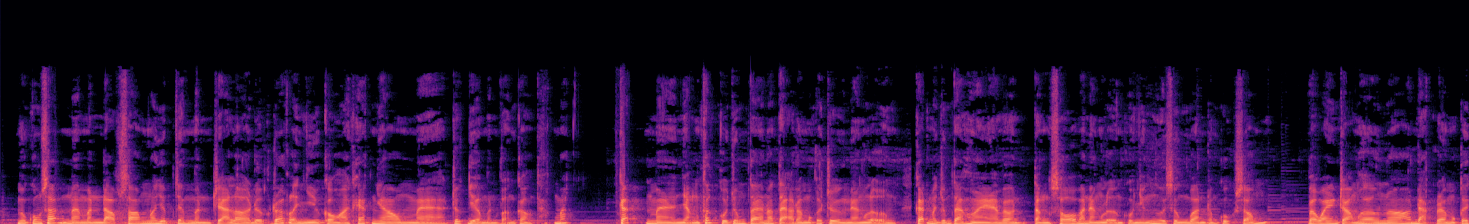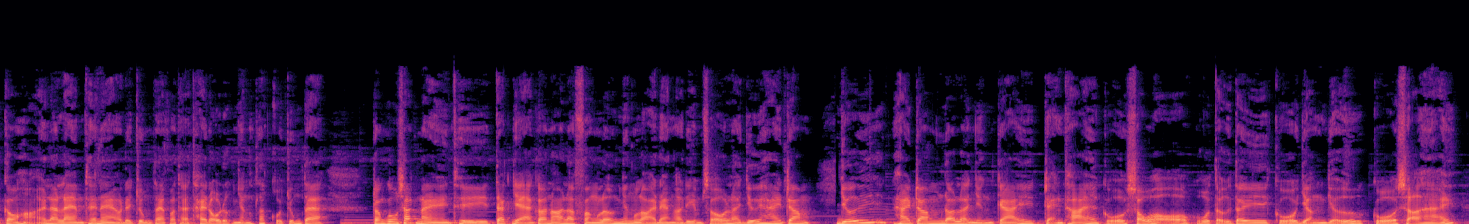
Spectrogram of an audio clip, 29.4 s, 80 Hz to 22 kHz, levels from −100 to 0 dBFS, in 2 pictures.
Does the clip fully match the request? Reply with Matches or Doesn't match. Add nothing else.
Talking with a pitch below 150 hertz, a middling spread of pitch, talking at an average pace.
Doesn't match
